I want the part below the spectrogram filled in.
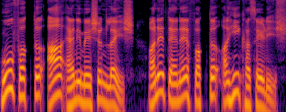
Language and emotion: Gujarati, neutral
